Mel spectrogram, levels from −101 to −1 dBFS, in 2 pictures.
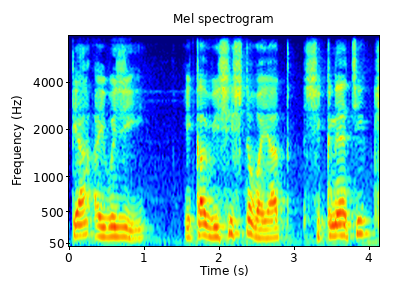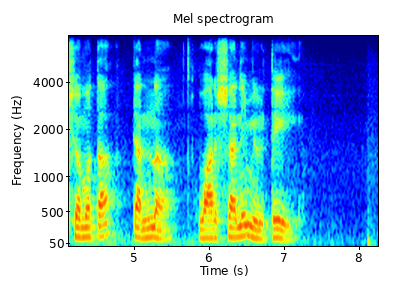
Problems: none marked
